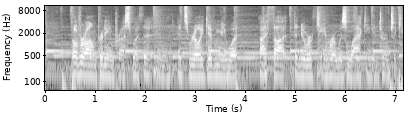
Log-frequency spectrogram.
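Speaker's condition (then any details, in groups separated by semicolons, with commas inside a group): No condition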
